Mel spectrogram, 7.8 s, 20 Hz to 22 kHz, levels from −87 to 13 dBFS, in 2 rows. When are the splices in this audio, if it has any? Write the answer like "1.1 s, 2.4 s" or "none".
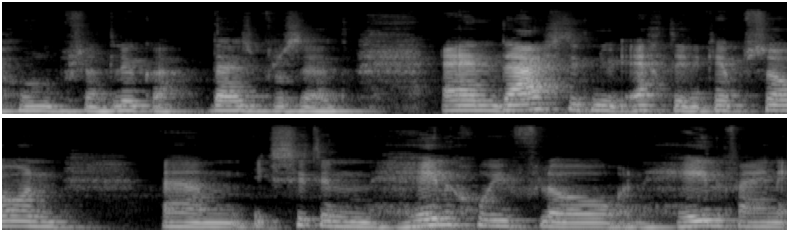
none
